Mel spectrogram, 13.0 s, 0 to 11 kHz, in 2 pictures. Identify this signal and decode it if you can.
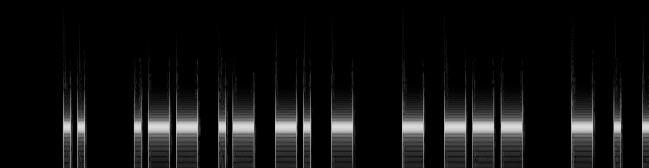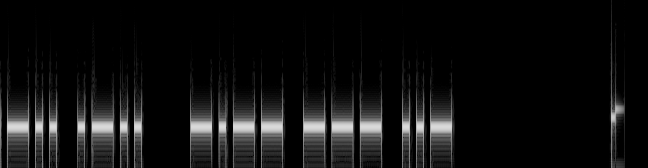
Morse code, heard as a keyed tone, about 17 wpm, 700 Hz. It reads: I WANT TO TELL YOU
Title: Sets of 5 Words Encore 17wpm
